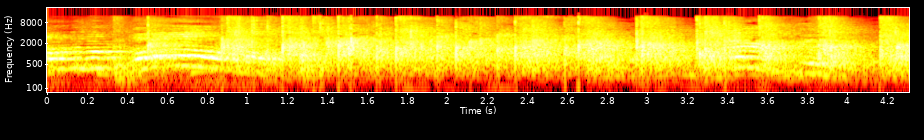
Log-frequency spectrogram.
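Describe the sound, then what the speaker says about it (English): A classroom group gives a round of applause, scattered hands clapping at close range while students' voices and chatter rise over and between the claps. "All right, Storm Group 3, a round of applause."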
